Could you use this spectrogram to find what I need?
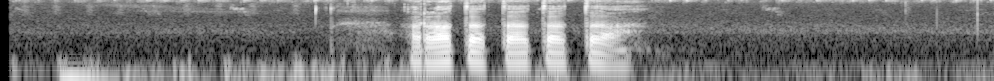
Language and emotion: Russian, neutral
